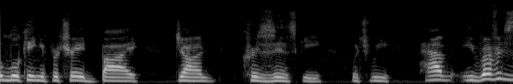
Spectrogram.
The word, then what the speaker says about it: Krasinski: trajinsky how am i gonna say this chris krasinski that's how you say it i have to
